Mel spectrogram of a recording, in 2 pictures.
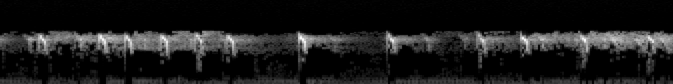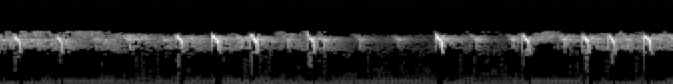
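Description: Red crossbill flock contact calls: many sharp, high chip notes overlapping in quick irregular bursts, clear, with no voices or other sounds.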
